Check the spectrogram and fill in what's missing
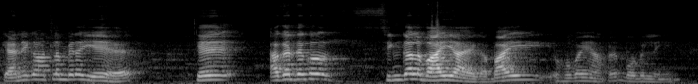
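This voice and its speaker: A male English teacher with a high, sharp voice and lively intonation speaks at a measured pace. His spoken grammar lesson covers spelling rules, each repeated in Hindi, with questions he answers himself, in an echoey room.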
